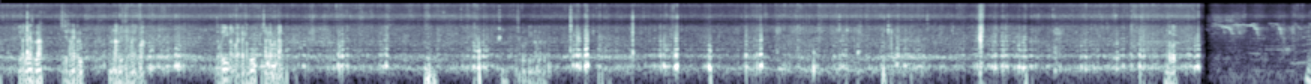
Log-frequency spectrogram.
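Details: Asian honey bees (Apis cerana) kept in an old-style hive box, heard while honey is being harvested. A steady, low droning hum with a higher overtone runs throughout, broken by frequent knocks and clicks, then drops away abruptly near the end.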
